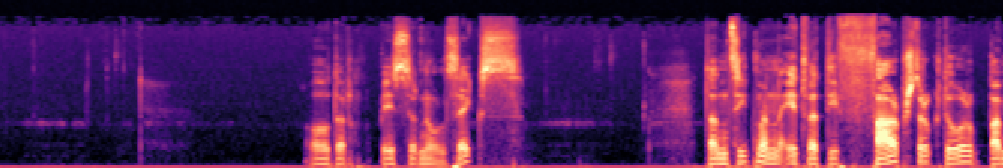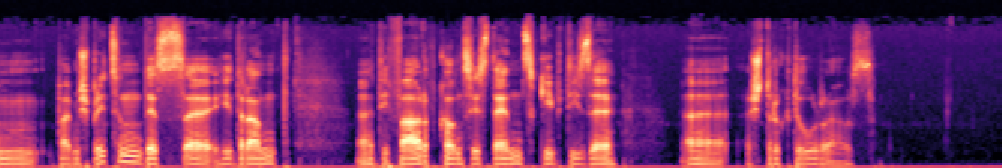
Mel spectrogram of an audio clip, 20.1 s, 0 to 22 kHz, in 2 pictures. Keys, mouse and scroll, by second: 0.3 KP_5, 1.0 KP_Enter, 4.1 KP_Enter, 4.1 click, 4.1 KP_5, 5.1 KP_Decimal, 5.4 KP_6, 5.9 KP_Enter, 8.9 KP_Enter, 8.9 KP_6, 8.9 KP_Decimal, 9.1 click, 9.3-15.5 alt+drag.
